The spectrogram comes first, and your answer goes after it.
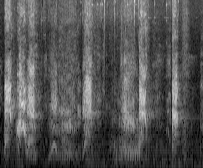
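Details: Bix, Banjo and Button, three playful dogs, bark and growl over a Jolly Ball; short sharp yaps come in irregular clusters, with low rumbling growls between them.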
